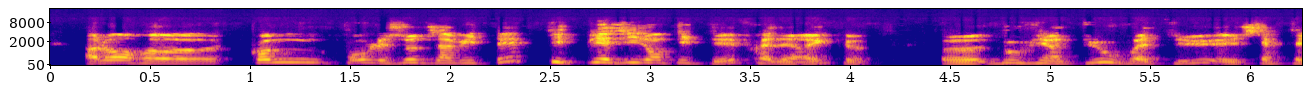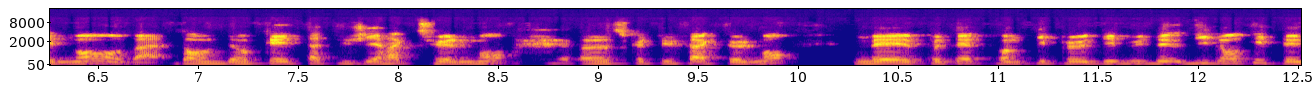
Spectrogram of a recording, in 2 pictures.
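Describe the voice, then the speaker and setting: A man with a plain, everyday voice, fairly high pitch, ordinary pitch variation and a moderate pace. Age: 50s. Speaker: radio host and interviewer. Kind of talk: interview.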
